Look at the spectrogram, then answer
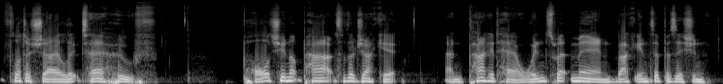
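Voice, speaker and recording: A man's voice: medium pitch, dark tone. A man reading a comic story aloud as narrator, in scripted narration.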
